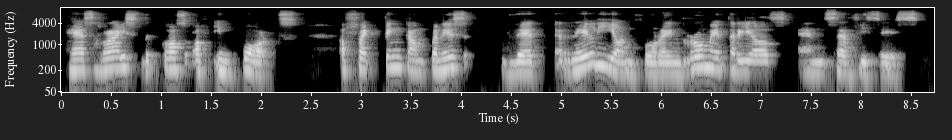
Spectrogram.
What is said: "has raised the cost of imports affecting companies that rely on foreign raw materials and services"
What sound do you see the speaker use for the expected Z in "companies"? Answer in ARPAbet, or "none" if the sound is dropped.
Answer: S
